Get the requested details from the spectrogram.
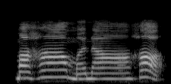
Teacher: ना पूरा बोल के विसर्ग का उच्चारण हा बोलना है, ना को थोड़ा सा दीर्घ करना लेकिन हा को नहीं करना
